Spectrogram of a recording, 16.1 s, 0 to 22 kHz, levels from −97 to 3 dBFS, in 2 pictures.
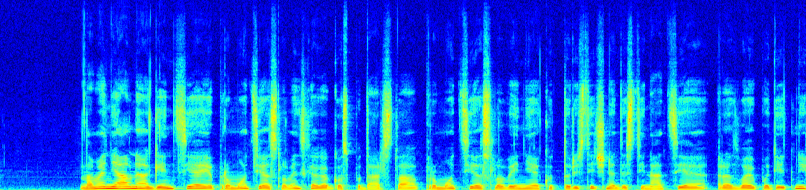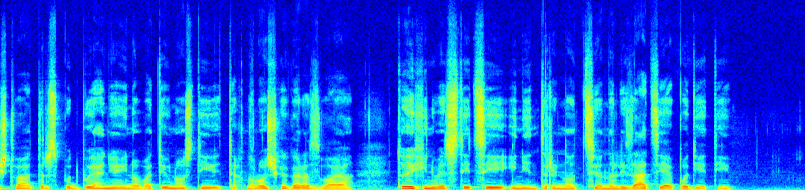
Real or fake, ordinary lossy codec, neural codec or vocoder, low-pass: real; none; none; none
